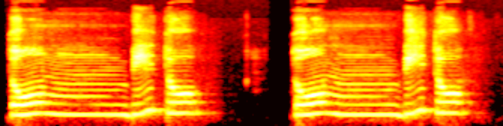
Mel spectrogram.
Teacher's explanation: But in the case of iqlab, we change letter noon sakina into letter meme.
